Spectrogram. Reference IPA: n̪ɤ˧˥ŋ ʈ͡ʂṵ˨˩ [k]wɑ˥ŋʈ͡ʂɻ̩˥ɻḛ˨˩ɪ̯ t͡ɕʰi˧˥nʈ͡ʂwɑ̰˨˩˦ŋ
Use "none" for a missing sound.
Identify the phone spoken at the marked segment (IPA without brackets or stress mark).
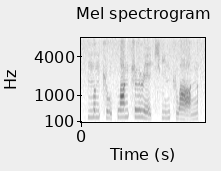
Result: x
